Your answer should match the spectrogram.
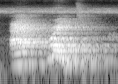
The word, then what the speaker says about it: acquaint: And the last situation where C is not pronounced is when C is before Q. C is before Q. When, for example, aqua, aqua, C is not pronounced here. Acquaint, C is not pronounced here.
